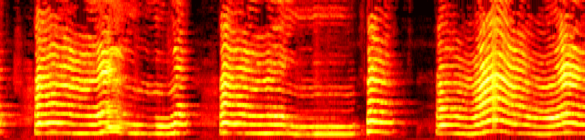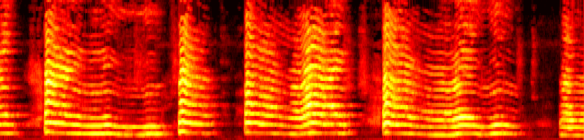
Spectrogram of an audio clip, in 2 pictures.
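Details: Boston the Boston terrier sings a series of long, wavering howls, each starting high and sliding down, repeated roughly every one and a half to two seconds with brief pauses.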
